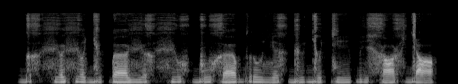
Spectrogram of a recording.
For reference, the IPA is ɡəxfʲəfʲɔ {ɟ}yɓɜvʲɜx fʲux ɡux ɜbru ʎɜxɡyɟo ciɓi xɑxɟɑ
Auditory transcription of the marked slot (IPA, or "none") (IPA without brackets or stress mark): ɟ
